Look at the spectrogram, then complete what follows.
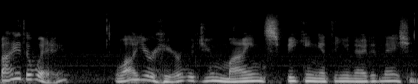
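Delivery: ordinary talk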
